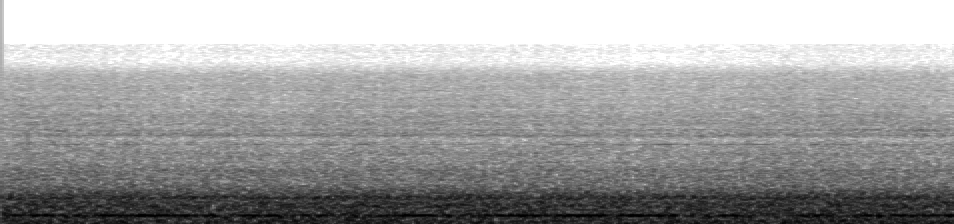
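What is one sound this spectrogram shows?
A train's motor hums with a steady low tone.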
